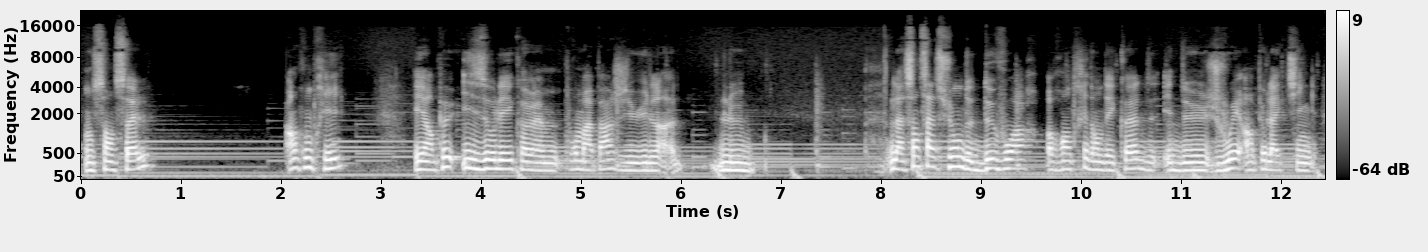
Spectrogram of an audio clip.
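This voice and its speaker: Very low, dark-voiced woman. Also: a little slow, pauses often, faint music behind.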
